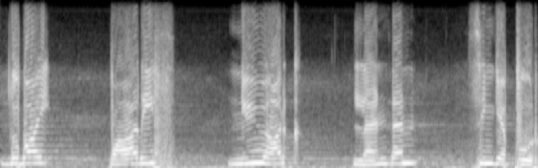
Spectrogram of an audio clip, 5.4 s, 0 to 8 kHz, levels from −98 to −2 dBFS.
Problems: constant background noise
